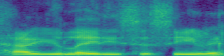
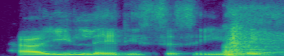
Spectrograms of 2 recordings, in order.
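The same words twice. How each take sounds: First: It is read in a plain, ordinary voice. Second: It is said in a smooth, put-on charmer's voice.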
